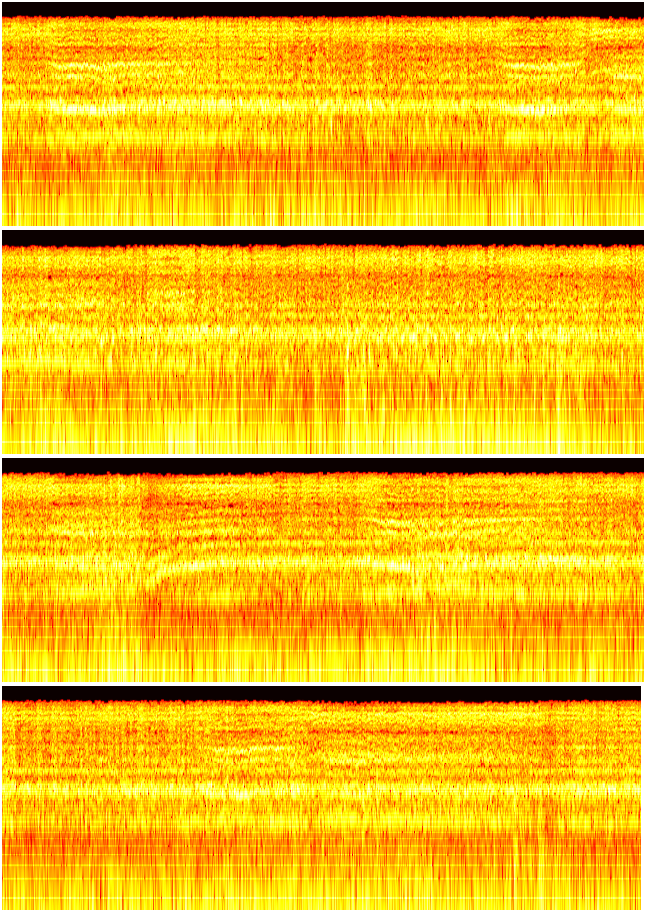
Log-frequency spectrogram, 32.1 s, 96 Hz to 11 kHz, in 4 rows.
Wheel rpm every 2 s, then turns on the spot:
160, 160, 160, 160, 160, 160, 160, 160, 160, 150, 160, 160, 160, 160, 160, 160.
none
